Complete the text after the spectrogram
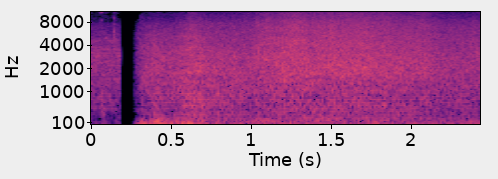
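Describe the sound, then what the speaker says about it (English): Water of a loch estuary in Scotland laps on the shore like ocean waves, a steady loud rushing wash mixed with wind buffeting the microphone, and no one speaking. "That it sounds like the ocean lapping on a beach."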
